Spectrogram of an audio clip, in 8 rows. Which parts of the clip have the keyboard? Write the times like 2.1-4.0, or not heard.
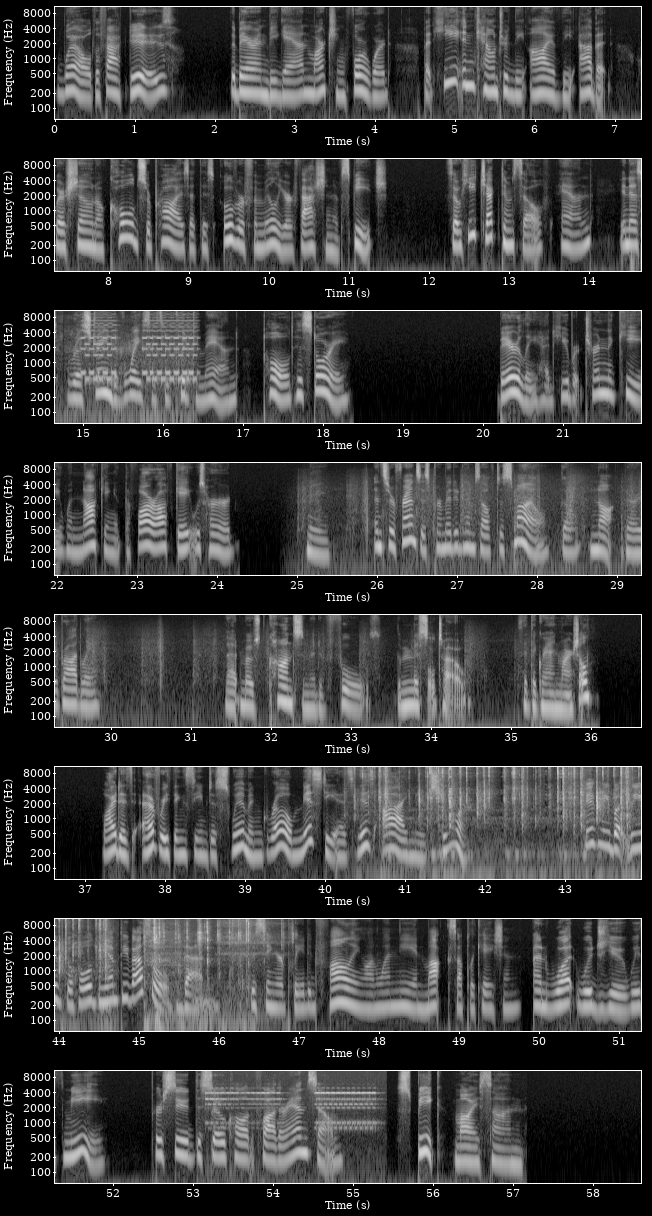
40.2-47.0.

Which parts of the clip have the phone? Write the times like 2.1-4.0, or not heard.
14.5-16.5, 53.1-55.4.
